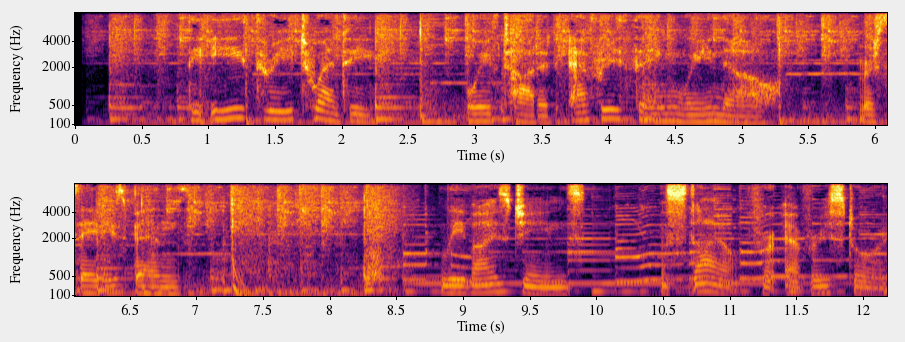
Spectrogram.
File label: female commercial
